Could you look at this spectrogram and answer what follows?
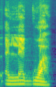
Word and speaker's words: Elegba: We have Beleke, Esu Ebita, Esu Onile Orita, Elegbara, Elegba, which, you know, in other societies, the Caribbean societies, Brazilian societies, it's pronounced as Elegwa.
